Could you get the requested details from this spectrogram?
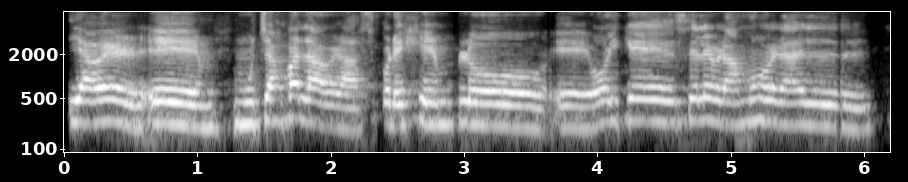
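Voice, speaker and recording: A woman's voice: a little high, steady tone, takes it slowly, a little mellow, muffled recording. A woman from Paraguay with a Paraguayan Spanish accent, a Guaraní teacher answering radio interview questions in an explanatory way that keeps tagging "¿verdad?". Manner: explanatory, often adds "¿verdad?". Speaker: guest, Guaraní language teacher.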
